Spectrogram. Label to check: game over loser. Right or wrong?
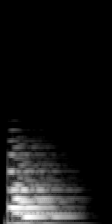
Right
